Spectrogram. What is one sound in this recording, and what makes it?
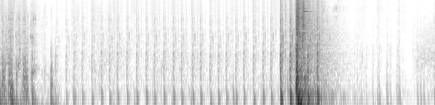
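A toy blaster fires rapid bursts of shots.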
